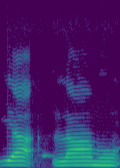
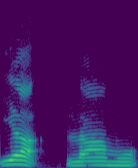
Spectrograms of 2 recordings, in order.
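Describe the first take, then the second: The two takes are said the same way.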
